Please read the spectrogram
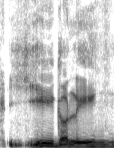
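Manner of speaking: "yiggling" with a y for the g, stretched out; Ricardo Montalban accent. Acted. Correcting his own impression, "yiggling" in exaggerated Montalban accent. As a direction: say "yiggling" slowly, starting on a y sound. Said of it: "I should rather, I should say".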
